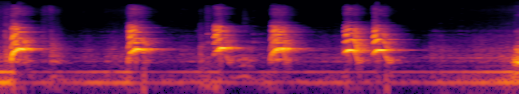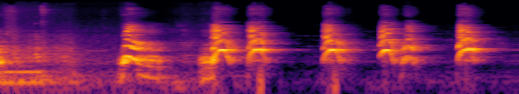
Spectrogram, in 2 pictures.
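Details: Ramses the Dobermann barks at a washing machine, giving single and paired sharp barks, a short pause with a low growling sound in the middle, then a fast run of barks; the machine's low drone continues underneath.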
